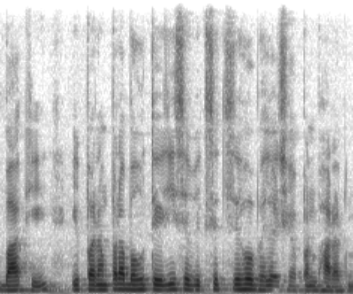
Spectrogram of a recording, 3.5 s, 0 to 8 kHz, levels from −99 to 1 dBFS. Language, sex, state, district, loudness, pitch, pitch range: Angika, male, Bihar, Bhagalpur, -19 LUFS, 130 Hz, 120-135 Hz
